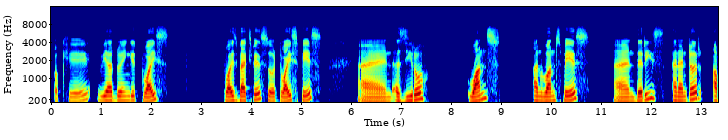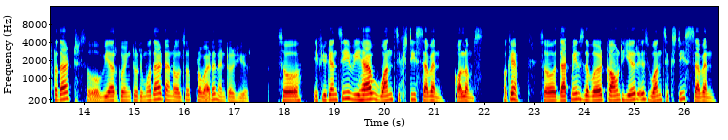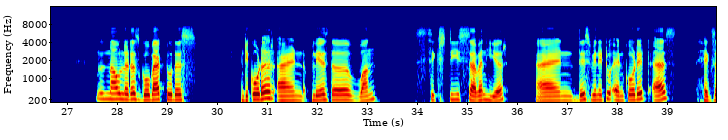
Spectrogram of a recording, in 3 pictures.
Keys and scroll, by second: 0.3 Right, 2.0 BackSpace, 2.6 BackSpace, 4.1 space, 4.6 space, 13.2 BackSpace, 33.9-35.4 typing.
